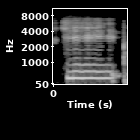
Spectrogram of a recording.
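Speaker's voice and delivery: high mocking giggle; creepy giggle. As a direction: giggle like a gleeful villain. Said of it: "Twilight broke the somber silence".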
